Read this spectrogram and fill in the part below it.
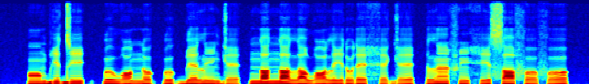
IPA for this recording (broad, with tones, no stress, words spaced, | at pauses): ɔ̃˧bi˦di˦ | k͡pu˧wɔ˨ no˨k͡pu˨˦ɡ͡be˧ lĩ˧ɡe˨ | na˦na˦˨ la˧wɔ˧li˧ ɾu˧ɾe˧he˨ɡe˨˦ | lɛ̃˧fĩ˨hi˨˦ sa˧fo˨fo˨˦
